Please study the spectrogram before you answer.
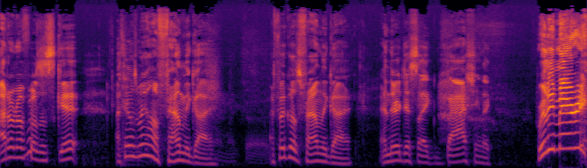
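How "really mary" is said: mock angry snapping, very high and loud. Retelling a Family Guy skit where Joseph snaps at Mary: imitating Joseph snapping angrily. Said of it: "Joseph was snapping".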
